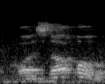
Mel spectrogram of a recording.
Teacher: قلقلہ بھی کریں گے، اس کو ہلا کر بھی پڑھیں گے اور موٹا بھی کریں گے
